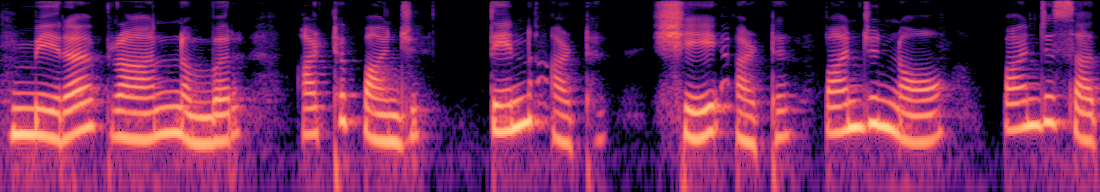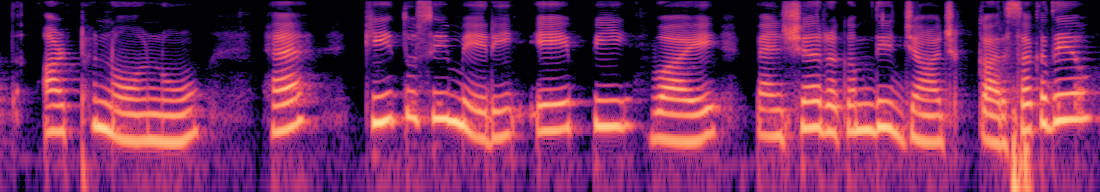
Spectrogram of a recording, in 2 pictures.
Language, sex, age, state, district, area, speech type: Punjabi, female, 30-45, Punjab, Tarn Taran, urban, read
